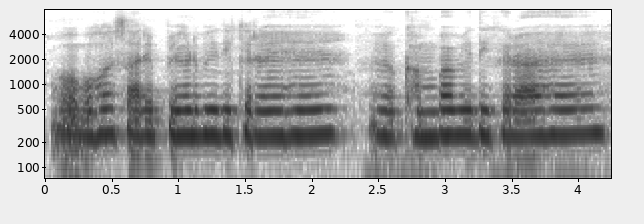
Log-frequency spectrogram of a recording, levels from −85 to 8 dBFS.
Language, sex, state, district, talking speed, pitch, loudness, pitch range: Hindi, female, Uttar Pradesh, Jyotiba Phule Nagar, 195 wpm, 245 Hz, -15 LUFS, 240-245 Hz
